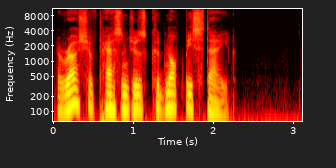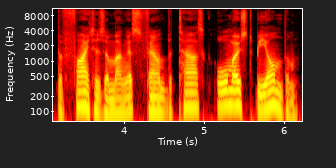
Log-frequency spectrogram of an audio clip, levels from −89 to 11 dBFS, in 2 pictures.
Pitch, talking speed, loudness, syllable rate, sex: 105 Hz, 175 wpm, -20 LUFS, 4.5 syllables/s, male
